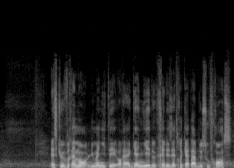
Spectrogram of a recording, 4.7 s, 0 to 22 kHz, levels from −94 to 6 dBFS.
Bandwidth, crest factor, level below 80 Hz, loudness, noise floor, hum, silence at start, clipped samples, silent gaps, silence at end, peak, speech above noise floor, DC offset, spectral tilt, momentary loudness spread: 13.5 kHz; 16 dB; -74 dBFS; -27 LUFS; -57 dBFS; none; 1 s; under 0.1%; none; 0.1 s; -10 dBFS; 31 dB; under 0.1%; -5.5 dB/octave; 5 LU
